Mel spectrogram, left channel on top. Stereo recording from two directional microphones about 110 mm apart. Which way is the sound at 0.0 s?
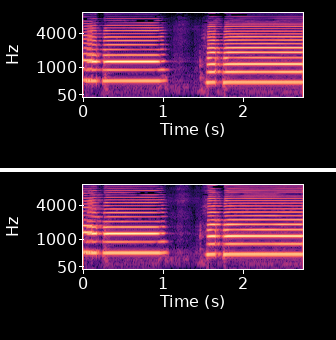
40° left (ahead or behind).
